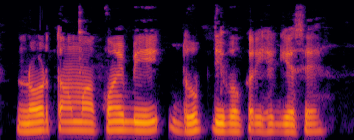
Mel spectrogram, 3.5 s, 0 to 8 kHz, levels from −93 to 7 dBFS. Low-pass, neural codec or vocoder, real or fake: 7.2 kHz; none; real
